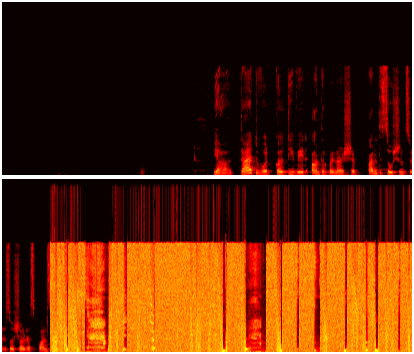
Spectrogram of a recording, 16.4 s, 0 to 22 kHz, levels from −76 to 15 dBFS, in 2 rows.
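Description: From 9.15 s to the end at 16.42 s the speech gives way to loud white noise: samples built from the wrong bytes, with the low, fast-changing bits read as the high part of each value.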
